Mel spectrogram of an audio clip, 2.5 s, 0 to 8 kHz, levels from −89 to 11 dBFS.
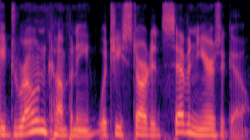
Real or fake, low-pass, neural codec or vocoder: real; 7.2 kHz; none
